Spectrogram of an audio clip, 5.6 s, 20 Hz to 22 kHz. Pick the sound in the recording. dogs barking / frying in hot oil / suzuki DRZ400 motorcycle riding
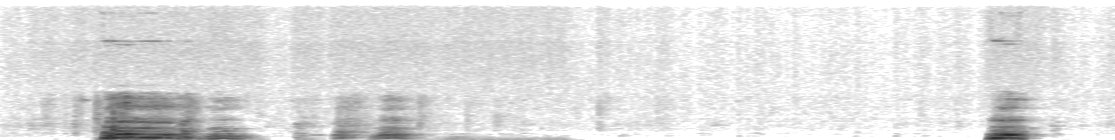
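dogs barking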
